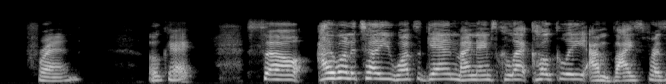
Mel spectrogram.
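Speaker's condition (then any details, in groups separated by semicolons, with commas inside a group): No condition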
